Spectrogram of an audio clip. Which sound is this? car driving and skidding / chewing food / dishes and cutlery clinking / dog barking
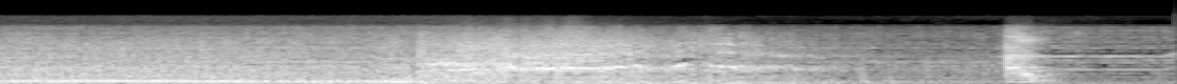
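car driving and skidding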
